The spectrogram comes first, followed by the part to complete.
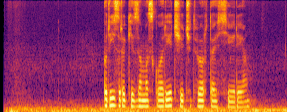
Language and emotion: Russian, neutral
